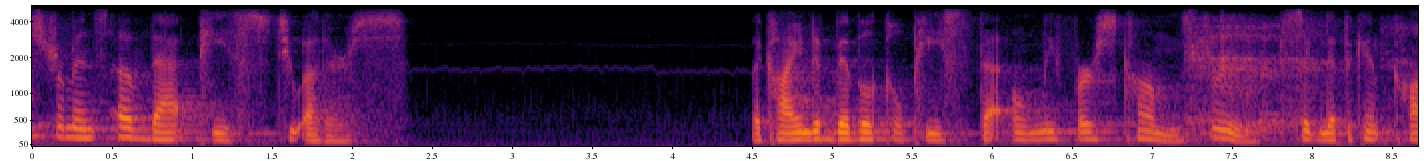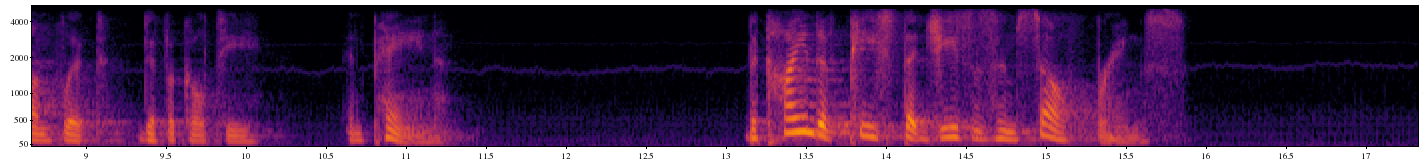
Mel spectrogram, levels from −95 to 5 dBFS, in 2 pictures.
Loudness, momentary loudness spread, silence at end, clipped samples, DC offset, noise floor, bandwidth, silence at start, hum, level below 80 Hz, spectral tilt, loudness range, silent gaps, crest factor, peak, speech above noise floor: -32 LUFS; 16 LU; 1.5 s; under 0.1%; under 0.1%; -74 dBFS; 5.2 kHz; 0 s; none; -62 dBFS; -9.5 dB/octave; 10 LU; none; 22 dB; -12 dBFS; 42 dB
